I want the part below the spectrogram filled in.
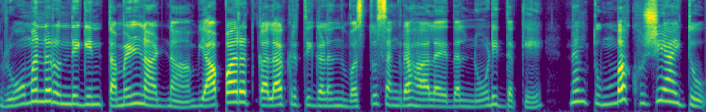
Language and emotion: Kannada, happy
